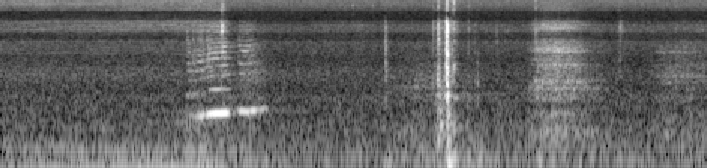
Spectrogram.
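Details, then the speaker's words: Lada Vesta after replacing the fuel pump's coarse and fine filters: ignition switched on with the battery terminal refitted; a short low electric hum for about a second, then light clicks as it stops, which is normal fuel pump priming. "включаем зажигание и слушаем как бензонасос заработает"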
